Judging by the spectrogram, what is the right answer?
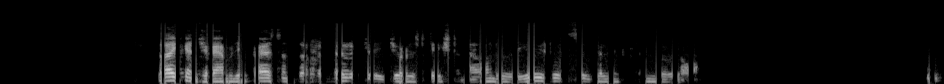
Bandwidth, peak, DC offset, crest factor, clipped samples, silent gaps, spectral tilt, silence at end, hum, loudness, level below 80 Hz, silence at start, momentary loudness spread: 7.6 kHz; -4 dBFS; under 0.1%; 26 dB; under 0.1%; 7.04-7.11 s, 7.20-7.27 s, 7.35-8.09 s, 8.15-9.26 s; -7.5 dB/octave; 0.05 s; none; -27 LUFS; -56 dBFS; 1.6 s; 16 LU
